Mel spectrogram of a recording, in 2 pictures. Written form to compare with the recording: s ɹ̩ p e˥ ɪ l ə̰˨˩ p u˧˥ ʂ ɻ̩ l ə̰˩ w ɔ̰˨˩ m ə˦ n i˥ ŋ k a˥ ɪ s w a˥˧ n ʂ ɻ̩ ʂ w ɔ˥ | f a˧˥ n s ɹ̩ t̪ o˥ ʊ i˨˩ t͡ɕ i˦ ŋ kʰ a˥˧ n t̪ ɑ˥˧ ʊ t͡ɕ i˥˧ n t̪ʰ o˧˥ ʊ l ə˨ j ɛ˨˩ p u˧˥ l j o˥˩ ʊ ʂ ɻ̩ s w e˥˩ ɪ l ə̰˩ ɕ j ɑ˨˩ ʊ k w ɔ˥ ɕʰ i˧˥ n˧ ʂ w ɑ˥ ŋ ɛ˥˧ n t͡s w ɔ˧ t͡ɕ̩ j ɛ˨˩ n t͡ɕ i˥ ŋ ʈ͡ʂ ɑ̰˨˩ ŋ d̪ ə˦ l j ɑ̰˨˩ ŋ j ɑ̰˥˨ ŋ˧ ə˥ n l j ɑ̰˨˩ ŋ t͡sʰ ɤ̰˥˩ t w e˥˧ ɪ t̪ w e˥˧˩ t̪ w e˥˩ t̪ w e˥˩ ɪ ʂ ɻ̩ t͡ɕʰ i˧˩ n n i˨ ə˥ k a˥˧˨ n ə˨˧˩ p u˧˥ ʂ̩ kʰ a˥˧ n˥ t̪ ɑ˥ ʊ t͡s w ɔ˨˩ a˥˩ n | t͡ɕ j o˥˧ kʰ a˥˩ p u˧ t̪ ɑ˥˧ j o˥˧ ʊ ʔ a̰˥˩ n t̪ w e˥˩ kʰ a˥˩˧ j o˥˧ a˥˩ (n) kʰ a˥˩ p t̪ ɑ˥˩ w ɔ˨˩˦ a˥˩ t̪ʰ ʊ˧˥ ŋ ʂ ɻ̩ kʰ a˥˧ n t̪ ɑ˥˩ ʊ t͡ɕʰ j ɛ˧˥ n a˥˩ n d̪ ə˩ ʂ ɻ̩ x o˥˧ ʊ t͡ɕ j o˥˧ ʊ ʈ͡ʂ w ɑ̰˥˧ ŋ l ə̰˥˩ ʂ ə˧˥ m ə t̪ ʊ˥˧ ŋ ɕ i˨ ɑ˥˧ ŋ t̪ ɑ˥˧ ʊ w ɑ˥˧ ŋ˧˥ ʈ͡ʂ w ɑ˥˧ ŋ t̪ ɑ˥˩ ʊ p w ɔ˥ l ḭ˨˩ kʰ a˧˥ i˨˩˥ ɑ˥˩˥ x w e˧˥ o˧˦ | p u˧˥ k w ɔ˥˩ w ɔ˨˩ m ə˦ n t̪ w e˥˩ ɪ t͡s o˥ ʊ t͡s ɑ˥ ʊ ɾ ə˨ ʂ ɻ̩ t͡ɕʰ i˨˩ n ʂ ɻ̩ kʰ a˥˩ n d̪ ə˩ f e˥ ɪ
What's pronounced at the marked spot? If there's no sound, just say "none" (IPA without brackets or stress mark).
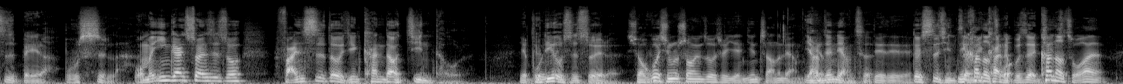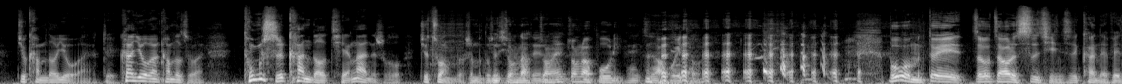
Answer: n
